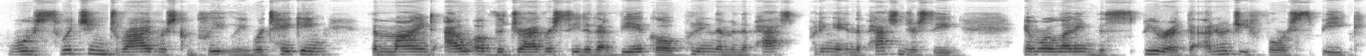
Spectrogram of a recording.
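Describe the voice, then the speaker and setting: A woman with a fairly low voice talks through her energy work slowly, circling back with fillers and restarts. The recording sounds dull and lo-fi, muffled at the top end. She is a guest on a podcast interview. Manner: unhurried, explanatory, many fillers and restarts. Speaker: guest, metaphysician and energy trainer.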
